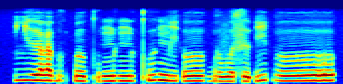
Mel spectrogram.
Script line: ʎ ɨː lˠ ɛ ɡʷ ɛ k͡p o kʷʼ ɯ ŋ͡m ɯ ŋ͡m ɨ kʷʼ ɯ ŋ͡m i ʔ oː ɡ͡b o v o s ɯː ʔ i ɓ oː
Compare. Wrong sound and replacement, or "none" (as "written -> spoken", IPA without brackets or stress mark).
ɯː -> ɯ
